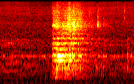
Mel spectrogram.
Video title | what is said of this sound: કંદોઈ જેવા સોફ્ટ માખણિયા ગાંઠિયા ઘરે બનાવો - Champakali Gathiya Recipe at Home (Kandoi Jeva Soft) | by hearing the sound how crispy these nuggets are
